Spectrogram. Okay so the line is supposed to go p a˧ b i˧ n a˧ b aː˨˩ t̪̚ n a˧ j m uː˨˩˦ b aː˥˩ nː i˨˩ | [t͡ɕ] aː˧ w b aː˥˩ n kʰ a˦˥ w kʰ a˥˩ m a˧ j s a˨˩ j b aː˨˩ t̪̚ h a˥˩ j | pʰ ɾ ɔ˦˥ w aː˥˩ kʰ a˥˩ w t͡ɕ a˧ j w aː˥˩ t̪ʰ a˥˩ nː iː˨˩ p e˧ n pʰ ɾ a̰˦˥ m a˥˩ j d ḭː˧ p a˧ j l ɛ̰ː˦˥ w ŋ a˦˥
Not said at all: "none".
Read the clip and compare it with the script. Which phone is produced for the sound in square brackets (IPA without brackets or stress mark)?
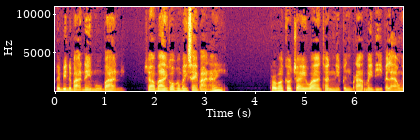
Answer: t͡ɕʰ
